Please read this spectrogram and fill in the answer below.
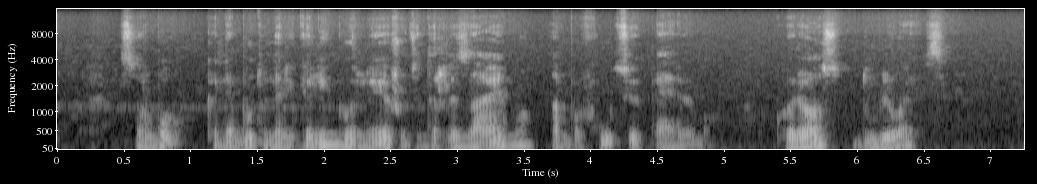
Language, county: Lithuanian, Vilnius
